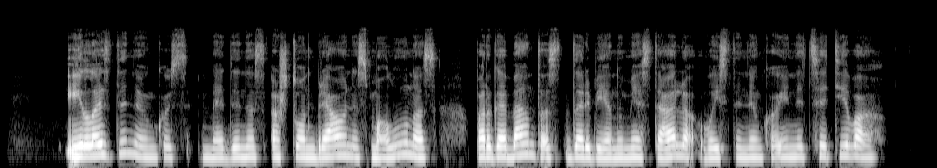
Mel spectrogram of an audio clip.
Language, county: Lithuanian, Kaunas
